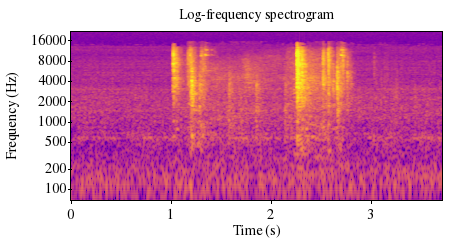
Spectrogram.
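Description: A door creaks and swings open.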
